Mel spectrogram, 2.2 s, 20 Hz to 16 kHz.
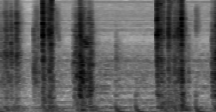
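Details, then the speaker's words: Audi Q7, reference for a suspected failed steering lock control module keeping the car from starting: quick bursts of sharp mechanical clicks and buzzes over about two seconds; normal steering lock activation. "the reason why that seems to be the case is because we don't hear it activate here's what it should sound"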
